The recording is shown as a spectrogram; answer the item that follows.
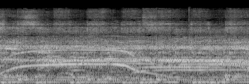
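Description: Rock song with electric guitar: a singer's voice slides up into a long held note, then falls away about a second and a half in.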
